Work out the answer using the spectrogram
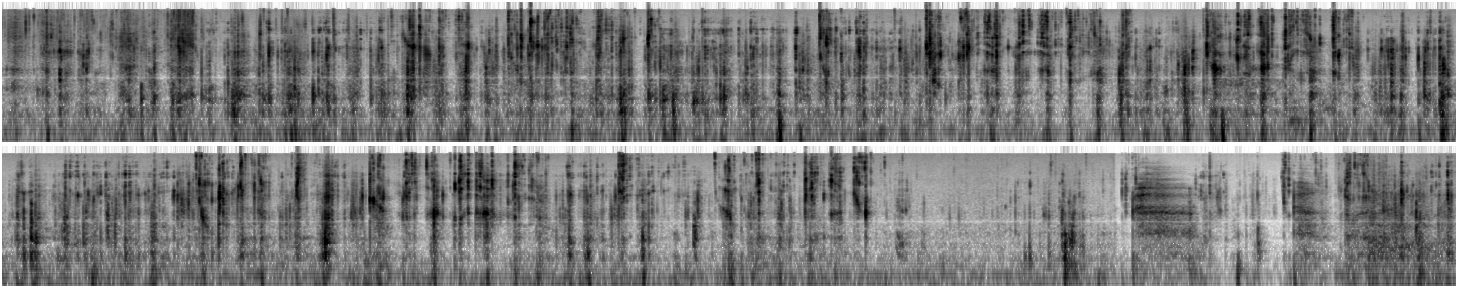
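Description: Close-miked chewing of raw silver pomfret sashimi: a dense run of wet crunches and mouth clicks, easing off briefly near the end.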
